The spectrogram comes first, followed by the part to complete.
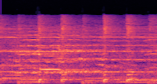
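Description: A dance band playing a waltz, with a saxophone melody over keyboard accompaniment and a steady drum beat.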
